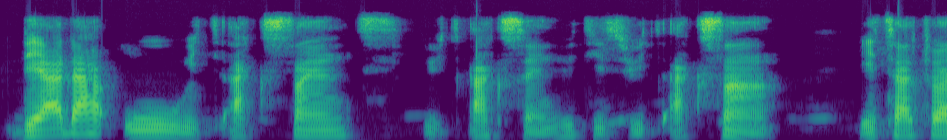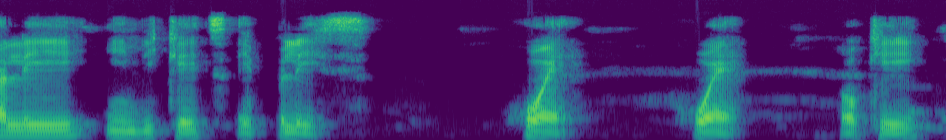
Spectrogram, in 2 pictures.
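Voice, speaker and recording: A man teaching a casual video lesson on French words, explaining slowly with fillers and repeats. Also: lowish voice, a little mellow, highs cut off.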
